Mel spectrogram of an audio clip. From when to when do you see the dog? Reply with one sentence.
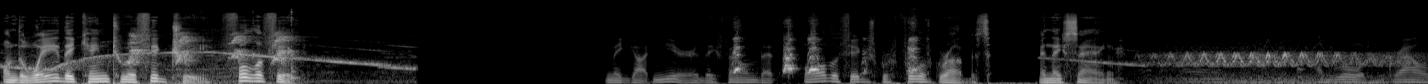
The dog can be heard from 1.2 to 3.0 s and from 7.3 to 9.2 s.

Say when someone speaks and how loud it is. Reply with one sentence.
The talking can be heard briefly from 0.0 to 3.0 s; from 6.0 to 11.2 s, getting louder; and briefly from 13.2 to 14.2 s.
